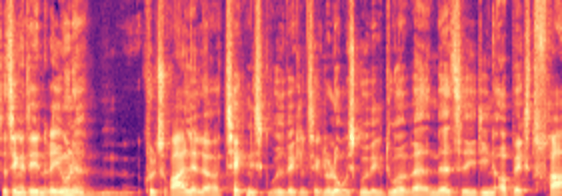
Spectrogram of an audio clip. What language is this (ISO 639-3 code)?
dan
